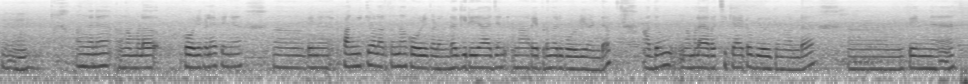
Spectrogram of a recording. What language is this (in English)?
Malayalam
